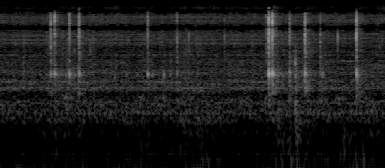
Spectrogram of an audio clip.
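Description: Sharp irregular clicks and ticks over a quiet room while the trainer runs, cause not evident from the sound.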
